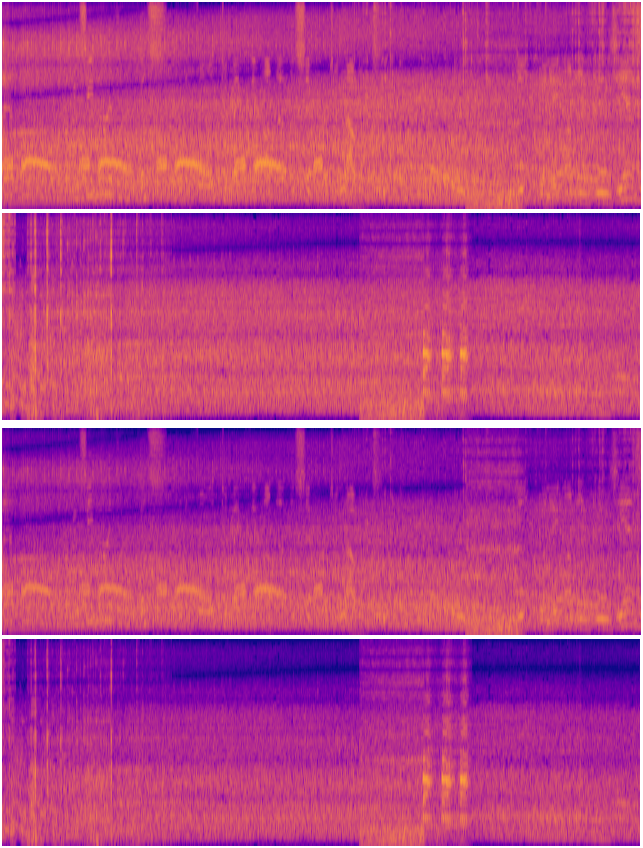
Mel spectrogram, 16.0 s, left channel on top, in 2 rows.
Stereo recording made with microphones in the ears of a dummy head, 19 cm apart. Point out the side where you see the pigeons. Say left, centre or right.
left.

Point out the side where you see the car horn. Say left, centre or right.
centre.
